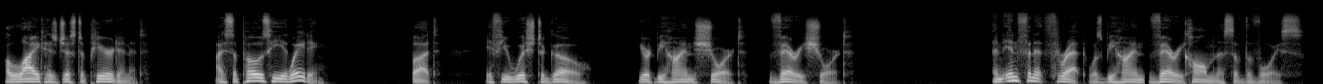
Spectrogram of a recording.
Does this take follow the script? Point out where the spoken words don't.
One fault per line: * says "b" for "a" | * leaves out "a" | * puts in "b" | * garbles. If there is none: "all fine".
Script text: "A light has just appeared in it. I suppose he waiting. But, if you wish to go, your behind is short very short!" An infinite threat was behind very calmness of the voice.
all fine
